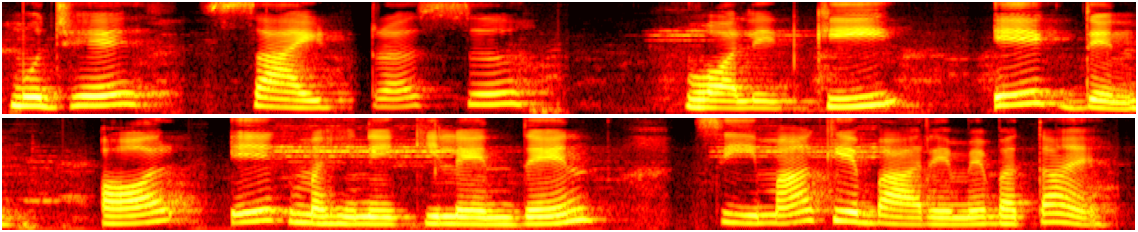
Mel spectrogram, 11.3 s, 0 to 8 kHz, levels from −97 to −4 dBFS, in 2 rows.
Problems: constant background noise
